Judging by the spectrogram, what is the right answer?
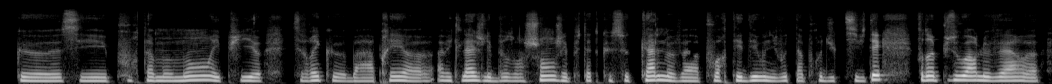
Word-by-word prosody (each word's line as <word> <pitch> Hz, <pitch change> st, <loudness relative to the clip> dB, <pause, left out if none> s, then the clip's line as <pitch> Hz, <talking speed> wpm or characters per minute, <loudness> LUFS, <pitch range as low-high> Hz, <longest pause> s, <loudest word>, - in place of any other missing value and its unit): que 165 Hz, -3 st, +1 dB
c'est 165 Hz, -1 st, -3 dB
pour 175 Hz, -, -13 dB
ta 175 Hz, -, -2 dB
maman 175 Hz, +4 st, +2 dB
et 175 Hz, -2 st, +2 dB
puis, 175 Hz, -1 st, -2 dB
heu, 160 Hz, -, -2 dB, 0.3 s
c'est 170 Hz, -, -10 dB
vrai 185 Hz, +3 st, +1 dB
que, 170 Hz, -4 st, -5 dB
bah, 155 Hz, 0 st, -6 dB
après, 185 Hz, +4 st, 0 dB
heu, 160 Hz, -1 st, -3 dB
avec 180 Hz, 0 st, -4 dB
l'âge, 185 Hz, -1 st, +4 dB
les 170 Hz, -, +1 dB
besoins 165 Hz, +1 st, -5 dB
changent 200 Hz, +4 st, +1 dB
et 170 Hz, -, 0 dB
peut-être 175 Hz, +2 st, -8 dB
que 175 Hz, -, -10 dB
ce 180 Hz, -, -5 dB
calme 195 Hz, +1 st, +3 dB
va 160 Hz, -1 st, -2 dB
pouvoir 175 Hz, -2 st, -3 dB
t'aider 180 Hz, +1 st, +3 dB
au 185 Hz, -, +4 dB
niveau 165 Hz, -1 st, -2 dB
de 175 Hz, -, -4 dB
ta 160 Hz, -, -6 dB
productivité. 170 Hz, +5 st, 0 dB, 0.4 s
Faudrait 195 Hz, -1 st, +4 dB
plus 200 Hz, +1 st, -7 dB
voir 200 Hz, -1 st, +7 dB
le 185 Hz, -1 st, +4 dB
verre, 175 Hz, +1 st, +1 dB
heu, 160 Hz, -1 st, -2 dB
175 Hz, 215 wpm, -21 LUFS, 160-185 Hz, 0.4 s, voir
